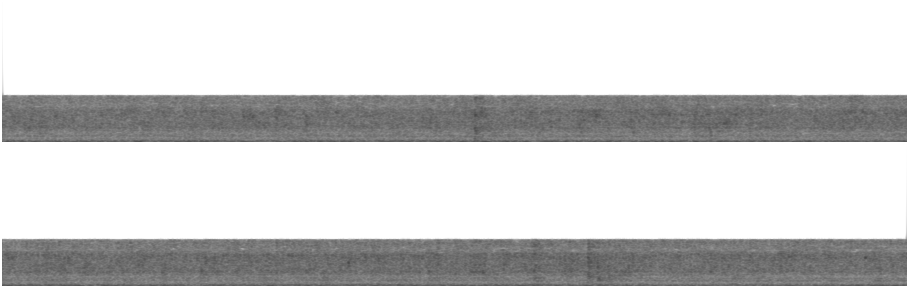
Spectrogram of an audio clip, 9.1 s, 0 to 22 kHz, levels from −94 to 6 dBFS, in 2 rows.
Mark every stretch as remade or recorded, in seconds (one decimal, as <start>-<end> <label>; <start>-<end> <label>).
0.0-6.9 recorded; 6.9-8.3 remade; 8.3-9.1 recorded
